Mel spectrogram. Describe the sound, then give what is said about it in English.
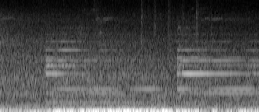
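Church bells in the medieval Spanish towers of the Most Holy Rosary Cathedral, mother church of the Catholic Diocese of Toledo, ring out in two distinct strikes about a second apart, each leaving long, humming overtones that hang over a dense background rumble of traffic or crowd noise. “Those bells are in the medieval Spanish towers of the Most Holy Rosary Cathedral.”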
